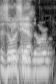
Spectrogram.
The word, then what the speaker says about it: Azores: US and the Azores, is that how you pronounce it? The Azores. Azores, yeah.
